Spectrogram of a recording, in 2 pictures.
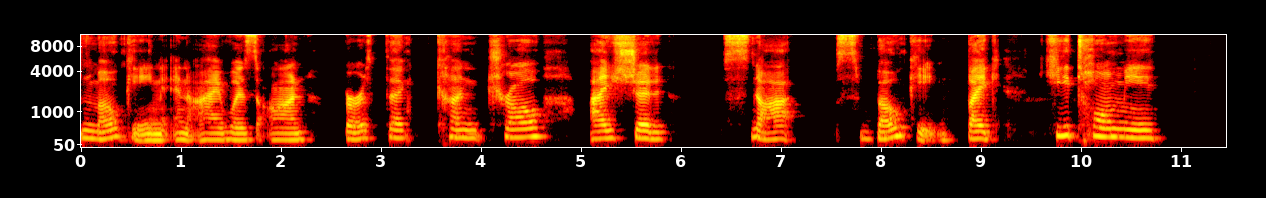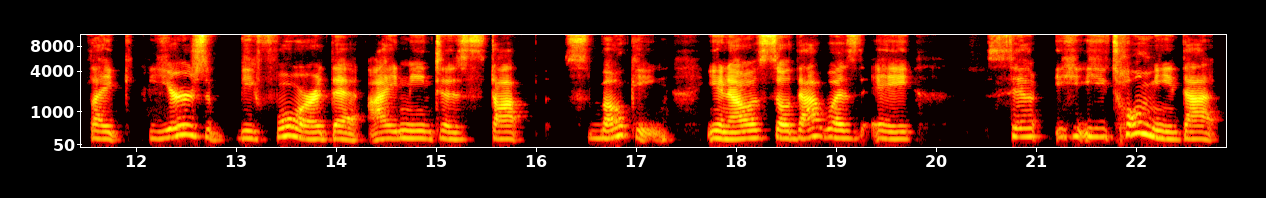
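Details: Aphasia after a stroke at age 38 in a woman; when first met she was barely understandable.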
